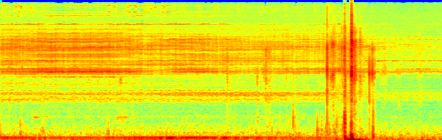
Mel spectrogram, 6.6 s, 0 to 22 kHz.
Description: The inverter is producing a crackling sound that seem to originate from the 3 phase pcb.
